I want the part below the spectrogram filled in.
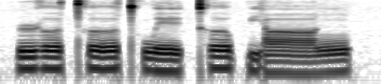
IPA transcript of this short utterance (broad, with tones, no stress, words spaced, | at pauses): ɻɤ˧˥t̪ʰɤ˧˥ t̪ʰwe˨˩ɪ̯kʰɤ˥ pjɑ˨˩˦ŋ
